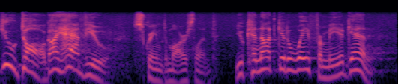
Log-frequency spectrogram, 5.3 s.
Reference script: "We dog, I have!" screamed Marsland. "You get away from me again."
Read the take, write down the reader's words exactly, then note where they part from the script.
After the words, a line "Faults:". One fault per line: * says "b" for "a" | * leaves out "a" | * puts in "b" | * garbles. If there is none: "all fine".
"You dog, I have you!" screamed Marsland. "You cannot get away from me again."
Faults:
* says "You" for "We"
* puts in "you"
* puts in "cannot"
